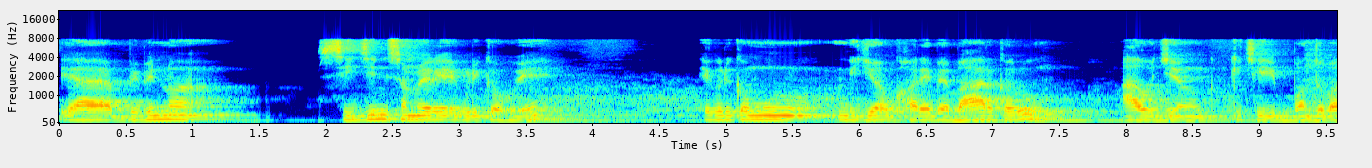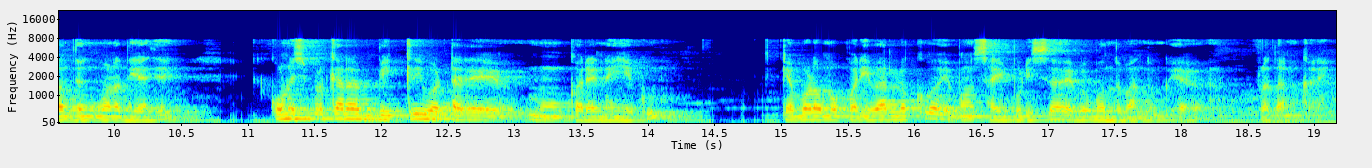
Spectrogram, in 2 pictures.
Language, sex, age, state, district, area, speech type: Odia, male, 45-60, Odisha, Khordha, rural, spontaneous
